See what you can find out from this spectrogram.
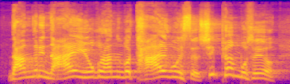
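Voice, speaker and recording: A middle-aged male pastor preaching a lively sermon in a church, acting out anxious voices as he goes. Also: extremely high pitch, fast talker. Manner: animated, acts out voices of worried believers. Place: church sanctuary.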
